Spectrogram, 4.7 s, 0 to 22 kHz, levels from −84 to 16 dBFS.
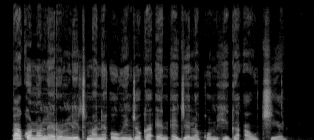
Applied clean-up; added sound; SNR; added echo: neural mask model DeepFilterNet 3.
